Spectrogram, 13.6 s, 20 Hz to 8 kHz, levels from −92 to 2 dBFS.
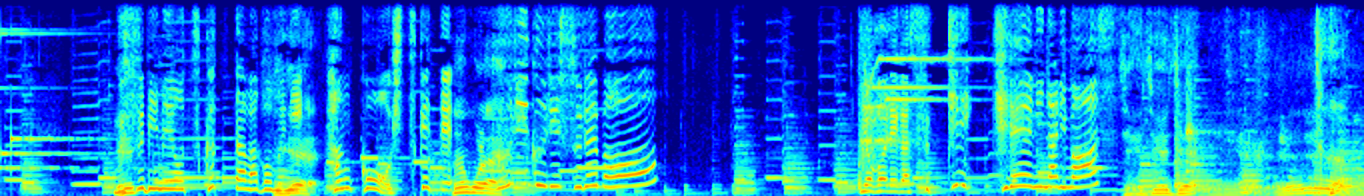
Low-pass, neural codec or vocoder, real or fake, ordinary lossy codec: none; none; real; none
